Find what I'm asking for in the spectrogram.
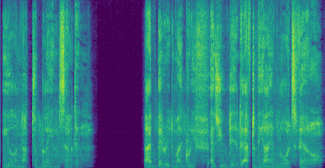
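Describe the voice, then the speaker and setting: An actor playing a weary, remorseful warrior commander in a video game, earnest and heavy in delivery. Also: male voice, deep voice, sing-song, unhurried, bright, forceful tone, slightly rough, no echo, full character voice. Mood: somber.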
